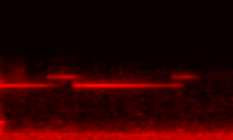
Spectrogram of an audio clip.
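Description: Inside a moving train car: a steady low hum from the train, with a thin high whine that steps back and forth between two pitches a few times.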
